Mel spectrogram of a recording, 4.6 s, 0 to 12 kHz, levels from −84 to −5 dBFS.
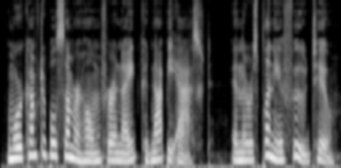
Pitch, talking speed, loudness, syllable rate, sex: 190 Hz, 250 wpm, -18 LUFS, 6.4 syllables/s, female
